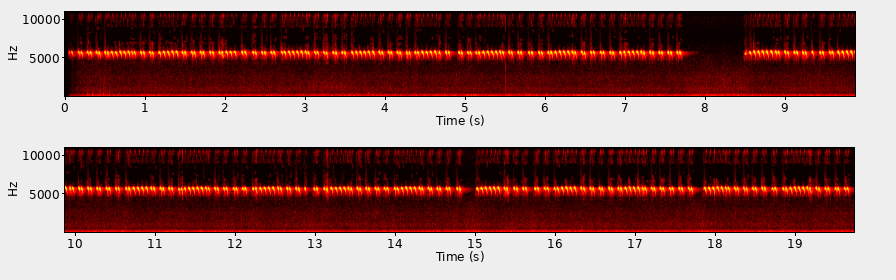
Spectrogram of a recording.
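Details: Field cricket from a rice field, natural recording, singing in the drilling 'ngebren' style: a continuous high, shrill pulsed trill held steadily, broken once by a brief pause near the middle, over a low background rumble.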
